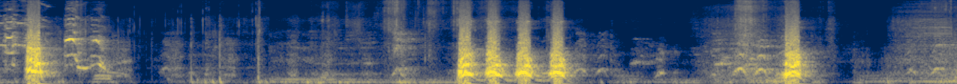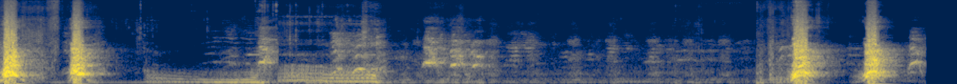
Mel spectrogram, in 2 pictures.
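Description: Deep, loud barks from a Rottweiler, fired in short bursts of two to four with pauses between.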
